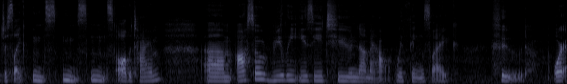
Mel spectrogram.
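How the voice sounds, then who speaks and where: Relaxed woman leading a guided meditation. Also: mid-range voice. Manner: relaxed and conversational, with fillers and soft laughs. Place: home, sitting on folded blankets.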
